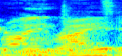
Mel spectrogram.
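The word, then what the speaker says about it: Rian Johnson: Abrams passed on what he had to I don't know if I pronounced his name right. – Ryan Johnson. – Is it Ryan Johnson? – Yeah. – I always want to say Rian. Ryan Johnson.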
